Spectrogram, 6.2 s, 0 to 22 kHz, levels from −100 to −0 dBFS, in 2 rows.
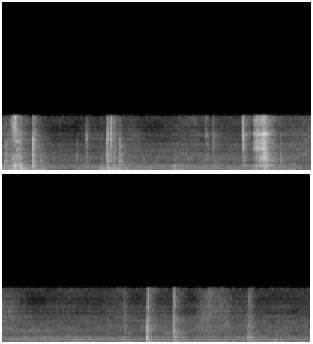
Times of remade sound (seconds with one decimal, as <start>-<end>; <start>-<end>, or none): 0.0-6.2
